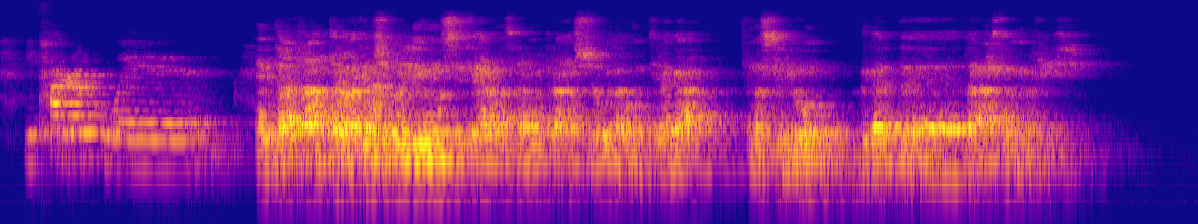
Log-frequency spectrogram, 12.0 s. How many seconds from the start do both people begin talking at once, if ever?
2.5 s

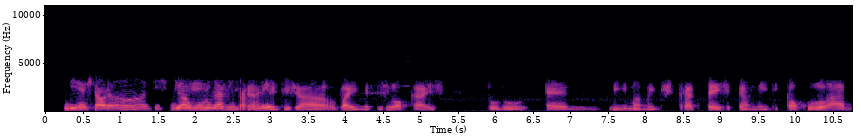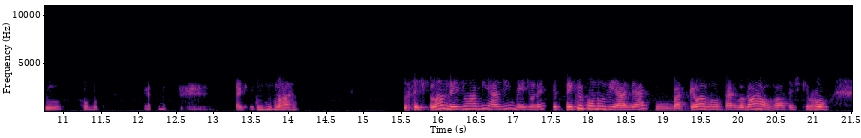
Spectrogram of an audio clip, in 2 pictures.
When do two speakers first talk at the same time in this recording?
1.8 s

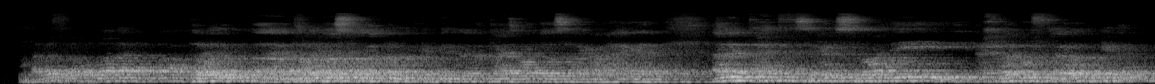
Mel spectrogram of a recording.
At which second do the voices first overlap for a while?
1.8 s

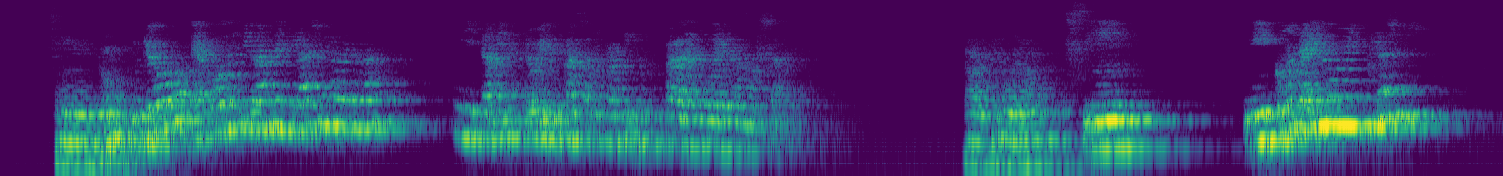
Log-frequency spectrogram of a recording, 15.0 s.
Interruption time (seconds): none

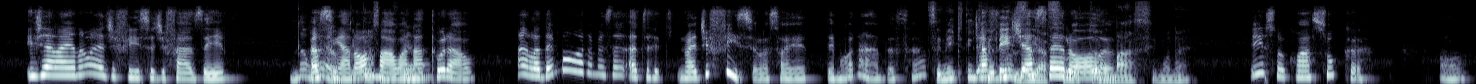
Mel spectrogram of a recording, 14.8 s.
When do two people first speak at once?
3.1 s

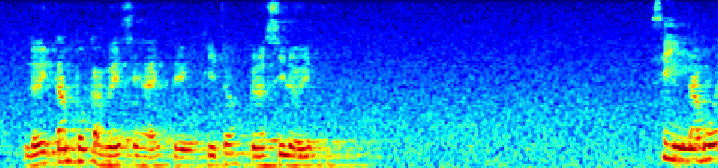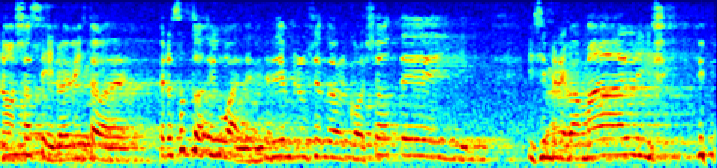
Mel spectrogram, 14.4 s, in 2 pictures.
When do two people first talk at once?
6.7 s

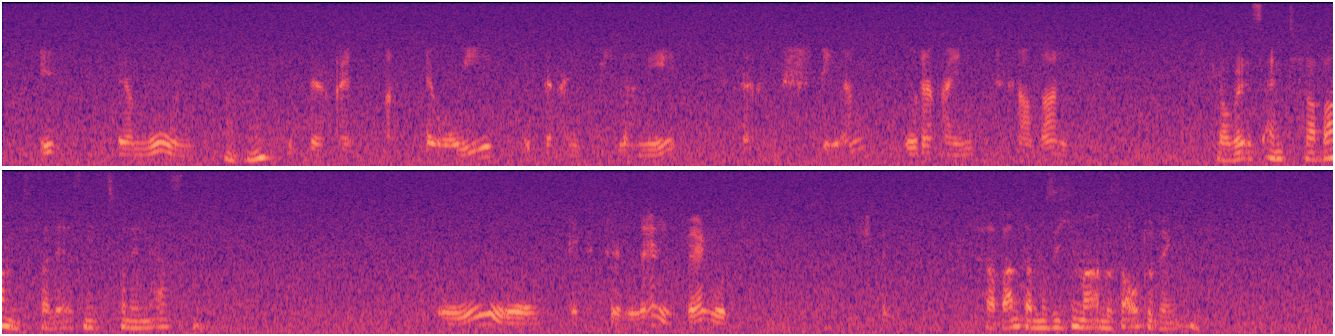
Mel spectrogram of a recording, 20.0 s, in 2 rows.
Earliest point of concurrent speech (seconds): none

